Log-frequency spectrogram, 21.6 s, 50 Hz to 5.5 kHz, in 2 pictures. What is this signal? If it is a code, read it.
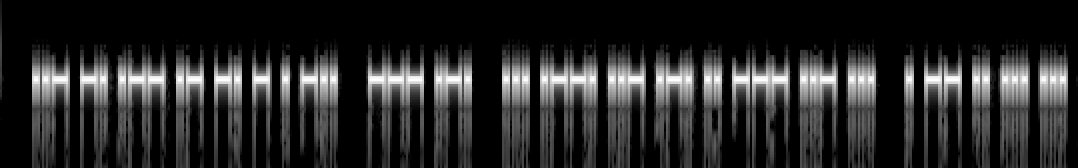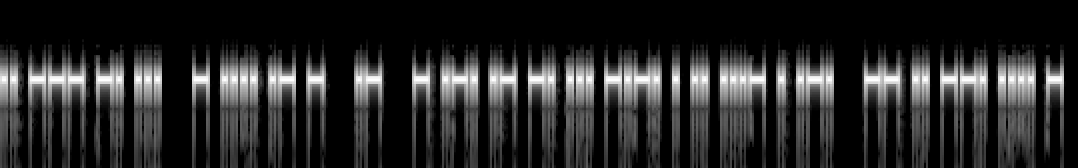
Morse code, heard as a keyed tone, about 25 wpm, 600 Hz. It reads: UNWANTED OR SPURIOUS EMISSIONS THAT A TRANSCEIVER MIGHT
